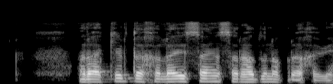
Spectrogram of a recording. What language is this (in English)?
Pashto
